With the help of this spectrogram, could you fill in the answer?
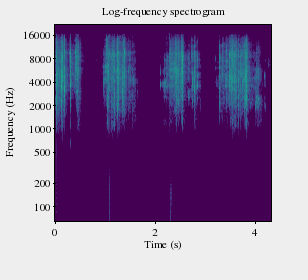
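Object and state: Dry pine cone being crushed.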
